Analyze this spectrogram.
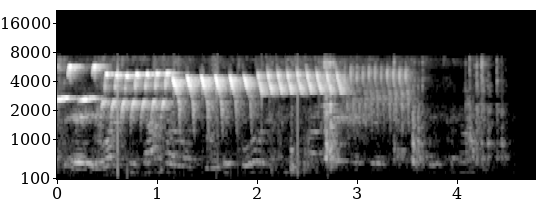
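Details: Captive-bred Belgian canary competing with a playback of its own song: a quick rolling trill of rapid repeated notes that holds steady, then fades into quieter scattered chirps before stopping.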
